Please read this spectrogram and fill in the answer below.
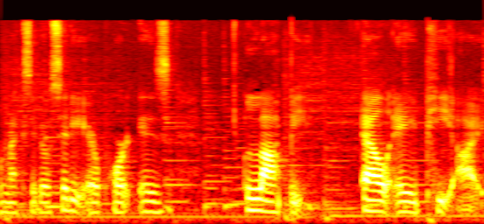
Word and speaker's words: LAPI: And it's the lab that is used by the CDMX airport, or Mexico City airport, is LAPI, L-A-P-I. It's pronounced LAPI, LAPI.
